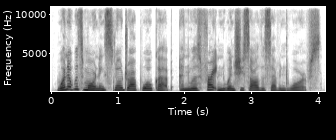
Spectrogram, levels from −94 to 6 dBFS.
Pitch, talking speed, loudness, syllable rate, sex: 245 Hz, 235 wpm, -17 LUFS, 5.4 syllables/s, female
